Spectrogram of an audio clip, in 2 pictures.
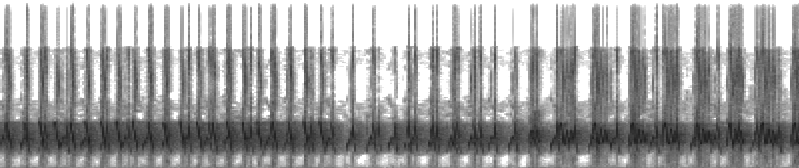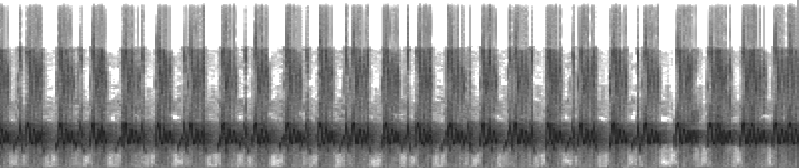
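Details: Bar-winged prinia, a loud song suited to luring birds: sharp, high metallic notes pour out in a fast even stream, about two per second, steady and insistent with no other sounds.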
